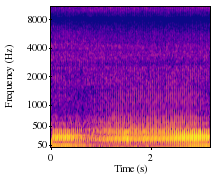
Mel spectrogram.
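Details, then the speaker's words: Idling four-cylinder car on jack stands, heard from underneath: a rapid, raspy puffing chuff where exhaust escapes at a bad flex pipe with discoloration; exhaust leak at the flex pipe. "I'm gonna show you where that exhaust leak is I can feel they're escaping right over here where this flex pipe is"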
